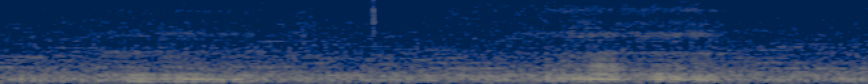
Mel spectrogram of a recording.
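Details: Sleeping female Irish setter dog: two soft, low rumbling snores about two seconds apart over quiet room noise.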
